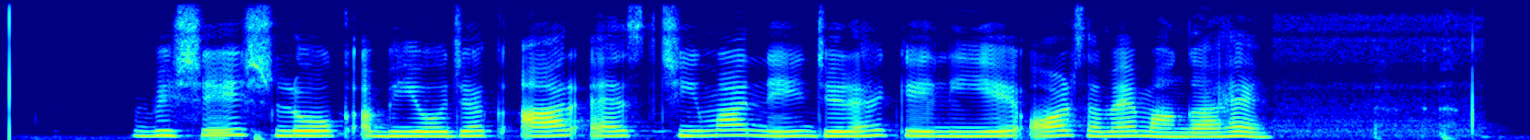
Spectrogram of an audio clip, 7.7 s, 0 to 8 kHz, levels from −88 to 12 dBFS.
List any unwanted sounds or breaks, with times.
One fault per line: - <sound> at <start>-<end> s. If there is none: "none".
- laugh at 6.9-7.4 s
